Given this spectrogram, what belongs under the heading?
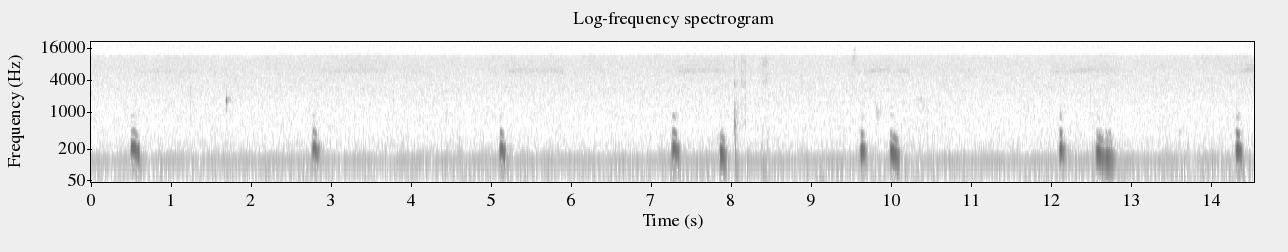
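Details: A sleeping cat snores: soft, short, low snorts recur every couple of seconds over a steady room hum.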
